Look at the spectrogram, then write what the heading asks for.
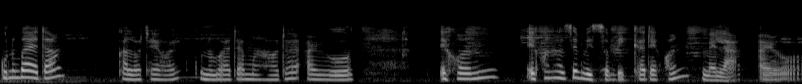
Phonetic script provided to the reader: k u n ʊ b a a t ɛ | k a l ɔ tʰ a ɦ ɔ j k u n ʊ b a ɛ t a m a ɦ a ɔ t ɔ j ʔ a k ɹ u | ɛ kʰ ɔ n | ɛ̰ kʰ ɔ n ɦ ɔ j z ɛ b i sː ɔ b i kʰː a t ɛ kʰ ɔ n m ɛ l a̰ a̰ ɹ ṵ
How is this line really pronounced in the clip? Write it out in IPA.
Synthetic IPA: k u n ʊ b a ɛ t a | k a l ɔ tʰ ɛ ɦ ɔ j k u n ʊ b a ɛ t a m a ɦ a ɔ t ɔ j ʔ a ɹ u | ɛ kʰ ɔ n | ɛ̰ kʰ ɔ n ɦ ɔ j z ɛ b i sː ɔ b i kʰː a t ɛ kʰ ɔ n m ɛ l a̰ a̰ ɹ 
